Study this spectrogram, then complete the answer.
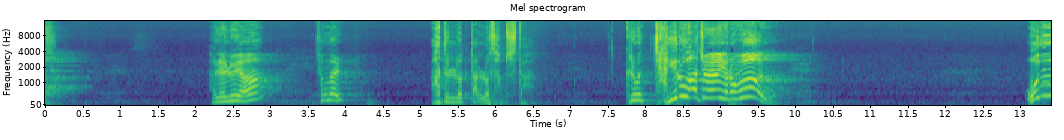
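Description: A middle-aged man speaks expressively into a microphone, with pauses between phrases.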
